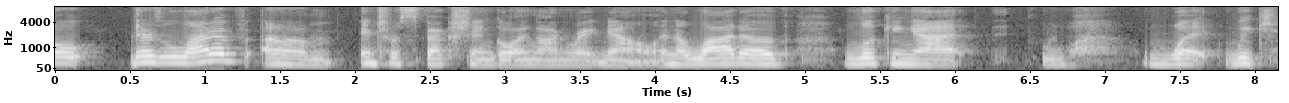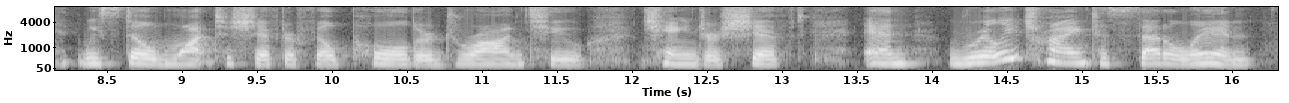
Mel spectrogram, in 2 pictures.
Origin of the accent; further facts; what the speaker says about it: Massachusetts, United States; now in San Diego, United States; I grew up in Massachusetts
